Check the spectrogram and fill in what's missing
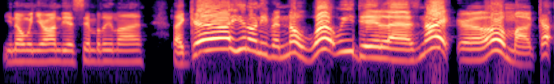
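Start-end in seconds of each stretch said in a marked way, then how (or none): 1.9-5.5 loud gossiping over machinery; mock loud factory-floor girl talk; loud coworker chatter. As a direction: shout the gossip like over equipment. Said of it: "do y'all have to talk like that".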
